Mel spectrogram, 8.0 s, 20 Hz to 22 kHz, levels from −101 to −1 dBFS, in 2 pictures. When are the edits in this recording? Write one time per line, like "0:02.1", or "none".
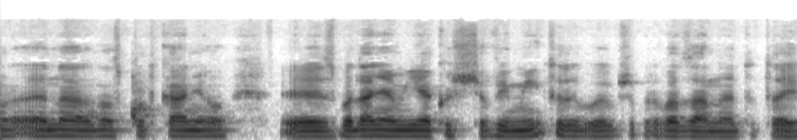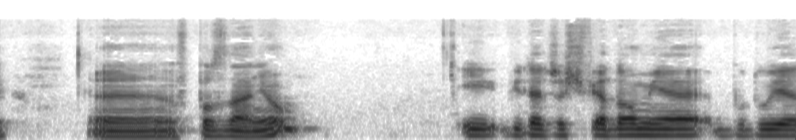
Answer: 0:06.3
